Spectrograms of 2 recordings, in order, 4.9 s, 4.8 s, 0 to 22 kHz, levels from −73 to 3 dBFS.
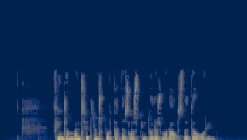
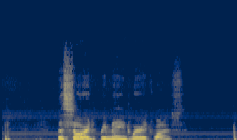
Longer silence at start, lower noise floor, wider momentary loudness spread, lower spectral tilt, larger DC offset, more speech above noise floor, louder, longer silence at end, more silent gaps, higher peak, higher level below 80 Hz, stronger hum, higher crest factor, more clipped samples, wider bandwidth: first, 0.45 s vs 0.1 s; first, -69 dBFS vs -57 dBFS; first, 20 LU vs 17 LU; about the same, -5.5 dB/octave vs -6 dB/octave; neither; about the same, 43 dB vs 42 dB; second, -26 LUFS vs -15 LUFS; first, 0.65 s vs 0.05 s; neither; second, -10 dBFS vs -2 dBFS; second, -74 dBFS vs -56 dBFS; neither; about the same, 18 dB vs 16 dB; neither; second, 11.5 kHz vs 13.5 kHz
